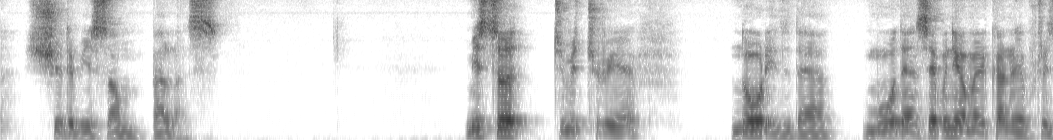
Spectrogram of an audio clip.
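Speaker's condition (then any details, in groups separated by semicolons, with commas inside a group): No condition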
